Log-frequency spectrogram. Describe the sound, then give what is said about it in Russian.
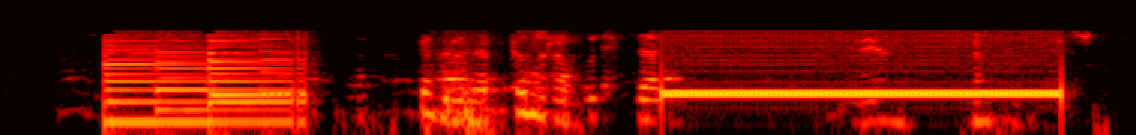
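Telephone line tones while a call is transferred: a buzzy multi-tone signal, a stretch of muffled voice-like sound, then a long steady mid-pitched electronic tone that cuts off abruptly. “Да, одну минутку, оставайтесь на линии, соединяю.”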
